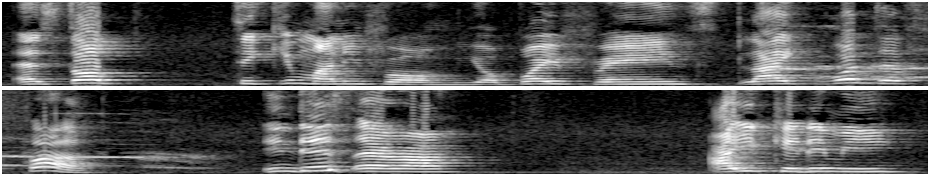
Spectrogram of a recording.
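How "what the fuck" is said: normal talking voice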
